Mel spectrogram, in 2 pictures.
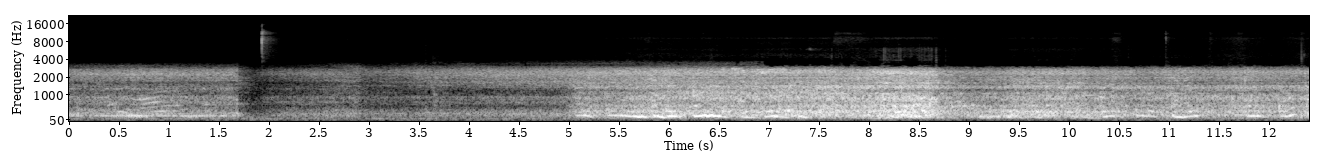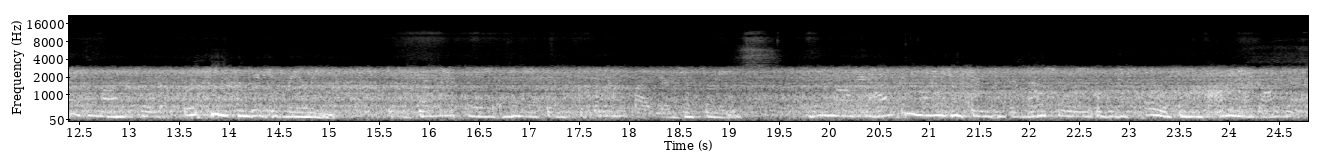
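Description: A Grundig 800 shortwave radio playing through its large built-in speaker, giving a steady band-limited broadcast with a soft click at the start and a louder, fuller sound after about five seconds.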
